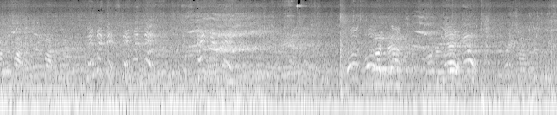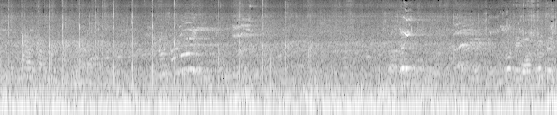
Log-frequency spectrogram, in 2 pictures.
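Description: Wheelchair tyres squeak sharply on a hard floor in a large echoing hall.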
